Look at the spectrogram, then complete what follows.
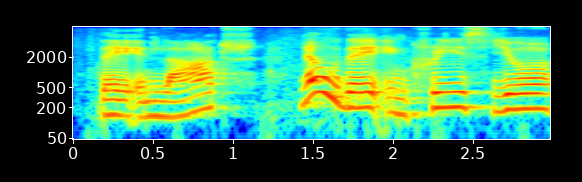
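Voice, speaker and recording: A woman with a German accent, at a very slow pace. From Germany, Cologne. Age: 50s. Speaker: business trainer and coach. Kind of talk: self-presentation.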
